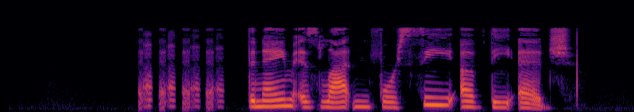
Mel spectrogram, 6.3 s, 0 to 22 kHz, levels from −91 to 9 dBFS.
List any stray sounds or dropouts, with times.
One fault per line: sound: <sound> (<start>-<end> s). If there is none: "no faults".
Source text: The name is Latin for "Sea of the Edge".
sound: laugh (1.4-2.2 s)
